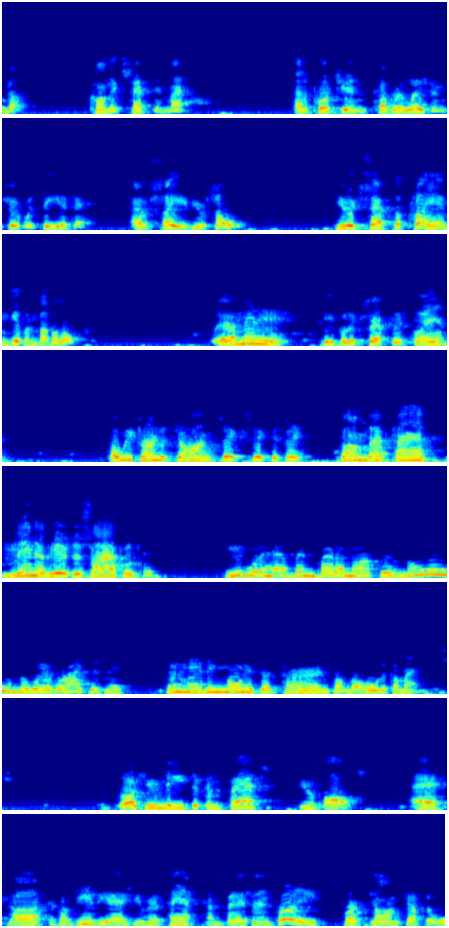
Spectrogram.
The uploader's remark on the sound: preached this sermon at East Columbus church of Christ in Columbus, MS on September 7th, 1981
